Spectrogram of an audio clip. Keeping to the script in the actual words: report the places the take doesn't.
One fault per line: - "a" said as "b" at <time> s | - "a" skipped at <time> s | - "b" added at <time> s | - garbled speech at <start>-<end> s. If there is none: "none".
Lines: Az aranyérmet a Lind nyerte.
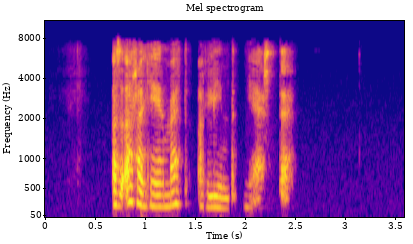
none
